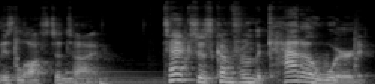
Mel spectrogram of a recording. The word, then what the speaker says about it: Texas: And then when it went into English, that X became pronounced like an English X instead of like a Spanish X.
